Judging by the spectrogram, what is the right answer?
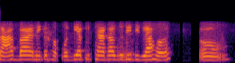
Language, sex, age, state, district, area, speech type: Assamese, female, 45-60, Assam, Lakhimpur, rural, conversation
